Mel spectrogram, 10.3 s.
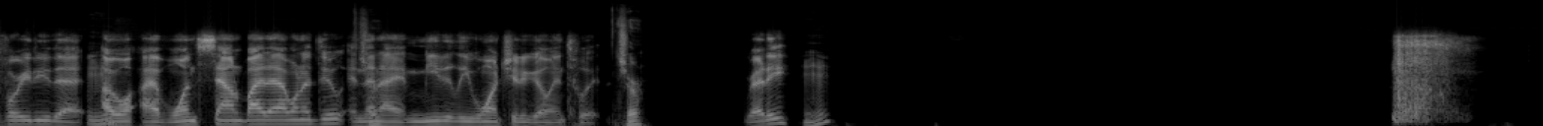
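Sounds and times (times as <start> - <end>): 
speech: 0.0 - 4.4, 5.0 - 5.6
snort: 9.3 - 9.9.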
